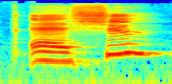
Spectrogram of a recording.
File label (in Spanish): Otomí, mujer; hoz, guadaña; INALI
